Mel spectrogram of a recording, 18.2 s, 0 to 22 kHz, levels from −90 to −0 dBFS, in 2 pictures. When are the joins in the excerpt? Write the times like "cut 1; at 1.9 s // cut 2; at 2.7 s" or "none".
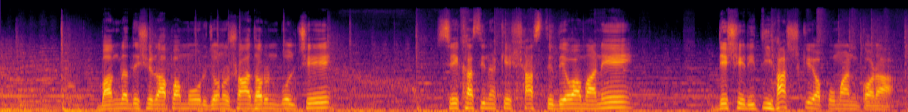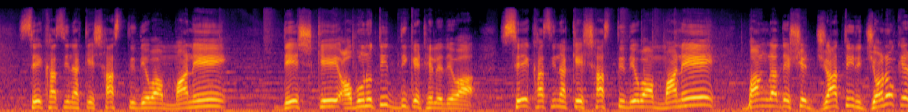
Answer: cut 1; at 0.9 s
